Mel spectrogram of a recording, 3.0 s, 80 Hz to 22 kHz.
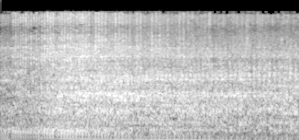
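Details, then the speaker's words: Craftsman GT6000 lawn tractor with Kohler Magnum 18, jump-started, running: even steady low beat, no knocks or stumbles; runs smoothly. "just listen to that so smooth"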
